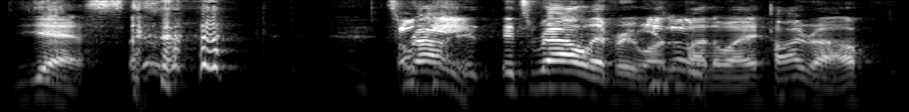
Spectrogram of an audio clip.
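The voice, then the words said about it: Speaks with an accent. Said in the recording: “It's my accent.”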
